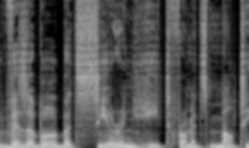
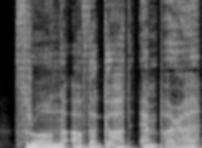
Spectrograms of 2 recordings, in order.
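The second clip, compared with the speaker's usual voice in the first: whispered, slower; 4 semitones higher than usual. A captive speaking for the first time since his capture, whispered. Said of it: "he whispered".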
